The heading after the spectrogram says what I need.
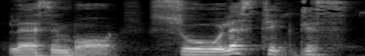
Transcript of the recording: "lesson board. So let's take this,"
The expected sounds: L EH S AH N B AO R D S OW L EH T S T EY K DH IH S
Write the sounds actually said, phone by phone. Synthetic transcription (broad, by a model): L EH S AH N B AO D S OW L EH T S T EY K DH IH S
